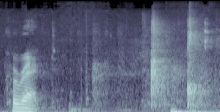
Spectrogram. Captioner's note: audience applauding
